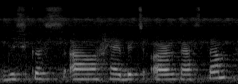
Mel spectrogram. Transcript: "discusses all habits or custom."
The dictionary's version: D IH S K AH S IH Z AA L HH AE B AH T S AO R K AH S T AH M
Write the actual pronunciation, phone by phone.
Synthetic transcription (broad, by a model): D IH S K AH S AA HH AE B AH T AO R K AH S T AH M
